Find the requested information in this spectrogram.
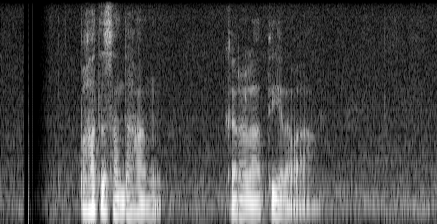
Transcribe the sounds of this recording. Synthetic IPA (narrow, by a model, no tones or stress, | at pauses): paɦaɐt̪əsand̪əɦaŋ | kəɾəlat̪ijenə̰ʋa̰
